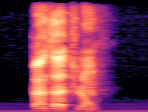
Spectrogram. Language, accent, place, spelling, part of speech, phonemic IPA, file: French, France, Lyon, pentathlon, noun, /pɛ̃.tat.lɔ̃/, LL-Q150 (fra)-pentathlon.wav
- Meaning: pentathlon (discipline made up of five events)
